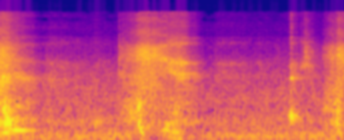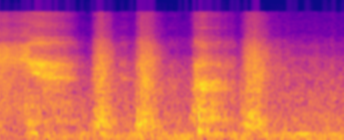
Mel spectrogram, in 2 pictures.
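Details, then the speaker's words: Quite intense sneezing fit: a rapid run of forceful, explosive sneezes in close succession with noisy breaths between them, followed by needing to blow the nose; sneezing fit. "Oh, wow. This is a big sneezing fit. Do you feel it?"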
